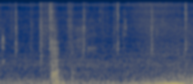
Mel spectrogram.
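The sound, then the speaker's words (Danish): A car in traffic, its low engine and road rumble building steadily and swelling loudest near the end, with a brief whooshing burst early on. No one speaks. “Jeg hader, når jeg holder bag med folk, der er bange for at bruge deres biler.”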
